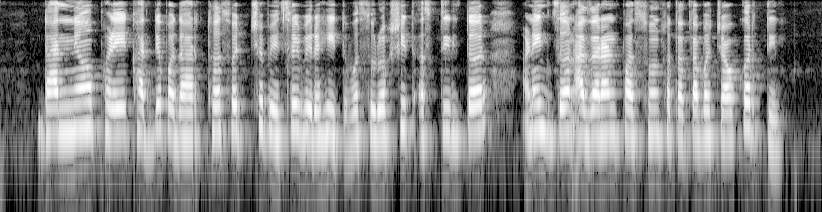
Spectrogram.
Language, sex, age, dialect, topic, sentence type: Marathi, female, 51-55, Standard Marathi, agriculture, statement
